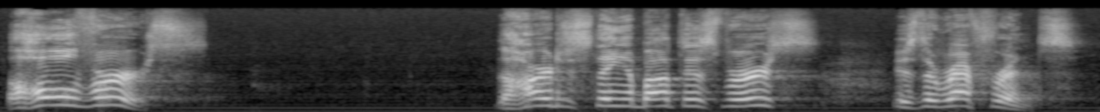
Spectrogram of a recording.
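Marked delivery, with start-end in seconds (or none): 0.0-1.0 higher and louder, proudly announcing it; proud recitation. Shown as a demonstration. Preacher modeling a proud answer for the children. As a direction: show the kids how to boast about knowing it. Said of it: "you say".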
